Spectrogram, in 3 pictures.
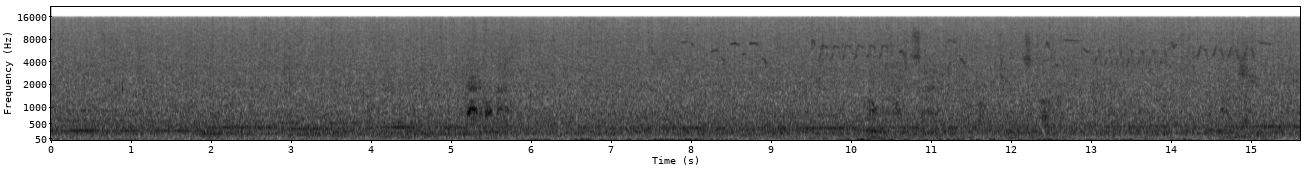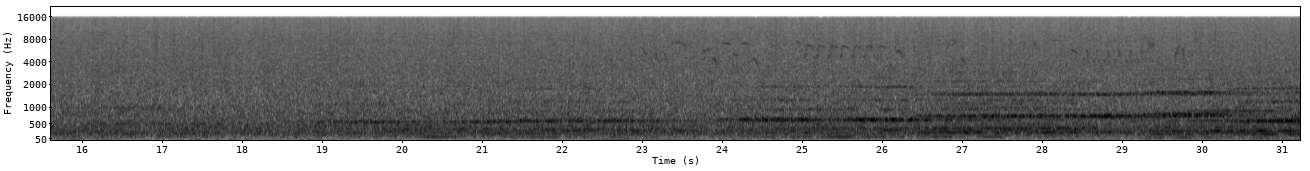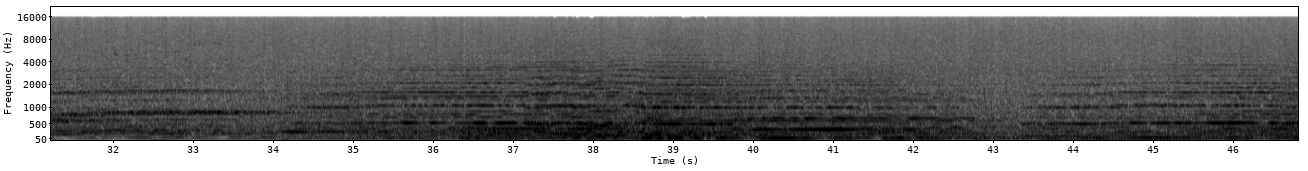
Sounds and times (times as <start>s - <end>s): Outside, rural or natural: 0.0s - 46.8s
Speech: 5.2s - 5.8s, 10.2s - 12.7s, 14.6s - 15.3s.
